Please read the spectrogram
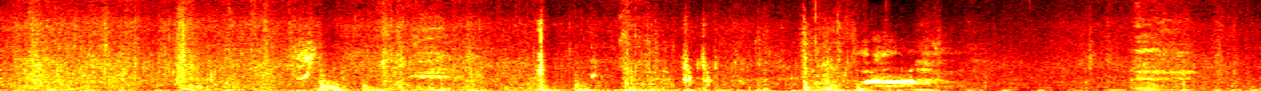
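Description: Fast creek water rushing around a canoe, with irregular splashing paddle strokes and knocks as the canoe is paddled hard through strong current.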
